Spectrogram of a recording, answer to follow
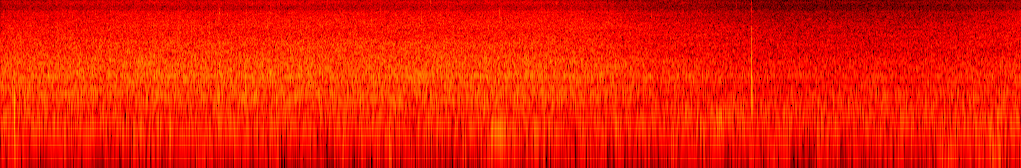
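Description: Shallow creek running over a gravel bed, a steady rushing hiss that softens a little in the second half. A single short click about three-quarters of the way through.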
